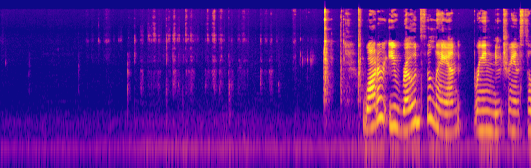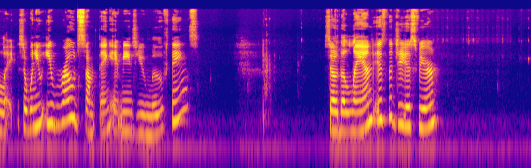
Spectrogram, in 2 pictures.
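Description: A marker scratches softly on paper.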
